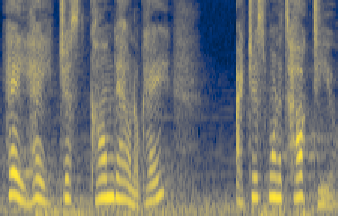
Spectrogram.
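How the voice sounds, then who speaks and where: A woman playing a composed, diplomatic heroine in a video game, speaking in a calm, controlled and reassuring way. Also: high-pitched, measured pace, faint music behind. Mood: soothing. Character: composed, diplomatic heroine, incoming director of a secret institute.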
